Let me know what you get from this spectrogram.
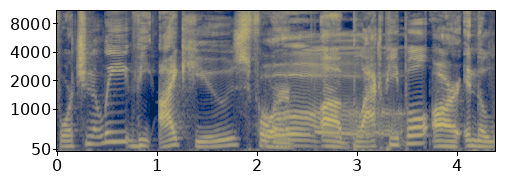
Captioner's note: groaning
